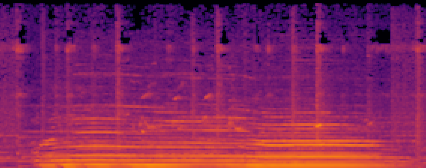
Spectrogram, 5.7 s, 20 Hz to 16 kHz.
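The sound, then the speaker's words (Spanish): A single long, drawn-out howl from a hairless animal of about 70 kilos standing on its hind legs at the side of a trail, loud, holding a steady low pitch for several seconds before trailing off slightly, with no voices around it. “Todavía sobre sus patas traseras, caminó hacia el costado del sendero y lanzó un aullido.”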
